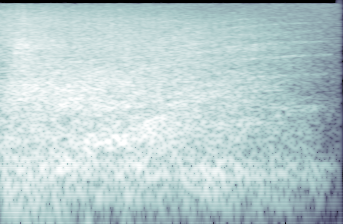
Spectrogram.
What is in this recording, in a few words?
pwr on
